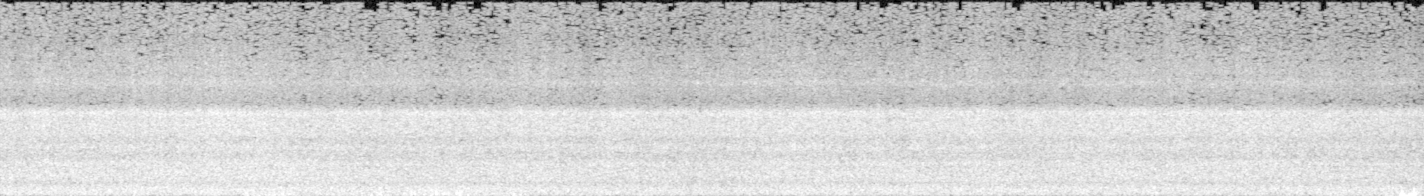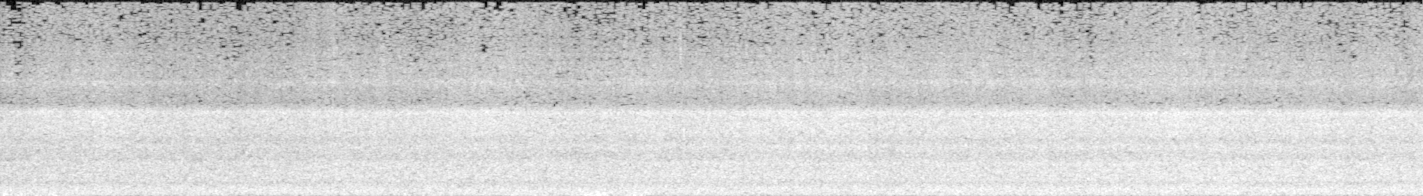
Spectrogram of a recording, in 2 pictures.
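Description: Steady rush of the Mississippi River pouring over the rocky Chain of Rocks rapids. Two brief gusts of wind buffet the microphone, about halfway through and again a few seconds later.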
